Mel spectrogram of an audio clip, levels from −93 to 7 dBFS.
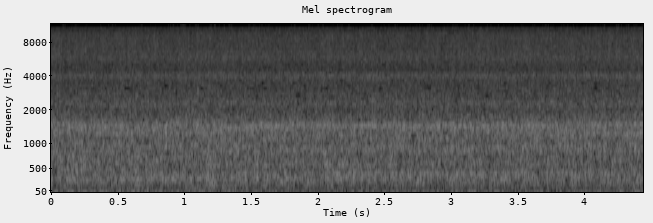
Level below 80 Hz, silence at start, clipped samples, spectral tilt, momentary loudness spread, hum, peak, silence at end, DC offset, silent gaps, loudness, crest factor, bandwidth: -66 dBFS; 0 s; under 0.1%; -2 dB/octave; 0 LU; none; -30 dBFS; 0 s; under 0.1%; none; -43 LUFS; 14 dB; 11.5 kHz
